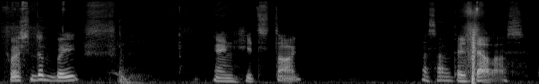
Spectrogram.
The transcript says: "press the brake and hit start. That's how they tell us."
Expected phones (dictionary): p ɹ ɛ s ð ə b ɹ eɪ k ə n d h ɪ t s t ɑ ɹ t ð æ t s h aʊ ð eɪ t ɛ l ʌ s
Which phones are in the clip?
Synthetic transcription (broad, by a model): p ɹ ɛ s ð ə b eɪ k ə n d h ɪ t s t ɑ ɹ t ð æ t s h aʊ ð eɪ t ɛ l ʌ s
